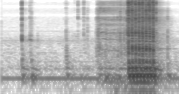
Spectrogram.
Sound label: jammed camera lens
